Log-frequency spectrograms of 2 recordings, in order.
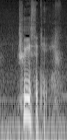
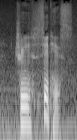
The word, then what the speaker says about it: Tri-Cities: 我说成是 Tri-City，但是呢录完节目之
